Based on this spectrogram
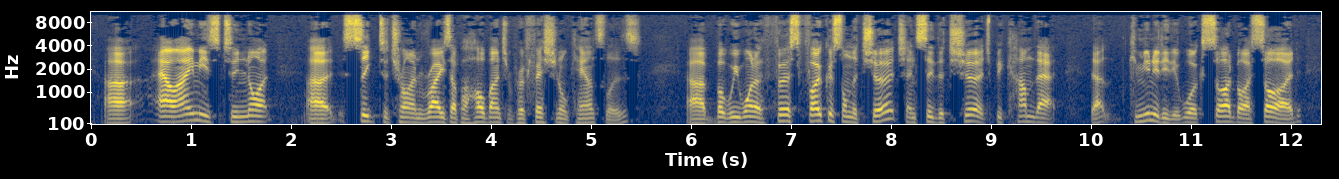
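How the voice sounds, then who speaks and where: Against a quiet background, a man with an Australian accent talks at a fairly quick pace in a fairly high pitch, his tone bright and sharp and his pitch varying in an ordinary way. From Australia, Sydney. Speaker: ministry director, event organizer. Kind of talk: event hosting and announcements.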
